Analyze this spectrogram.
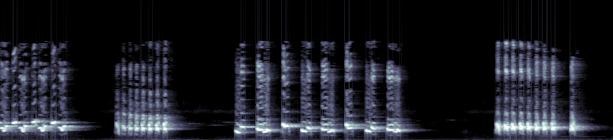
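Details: Male sooty-headed bulbul calling to a rival: short bursts of rapid, bubbly, slightly buzzy notes, each burst lasting about a second, with brief silences between four bursts.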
